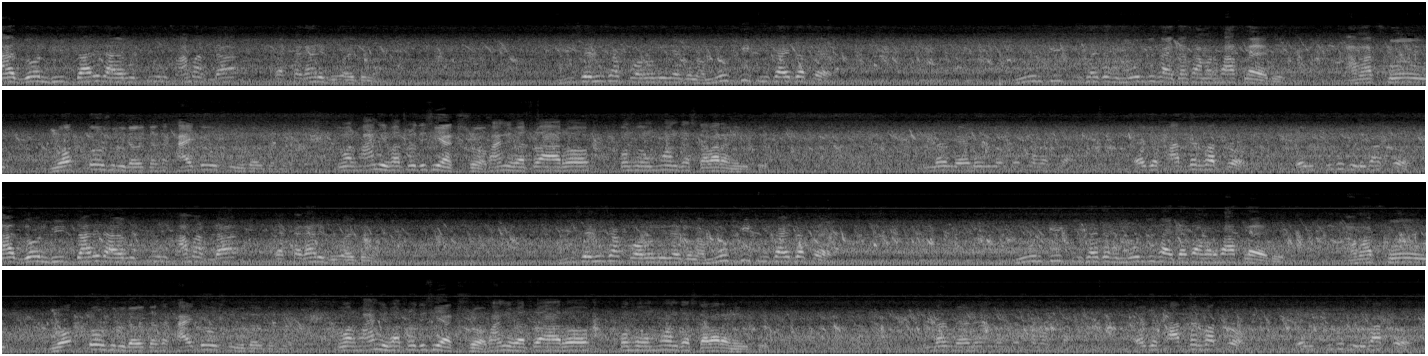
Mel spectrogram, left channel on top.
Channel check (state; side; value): normal; both; correlation 0.40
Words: জন 20 গাড়ি রাখবে কোন খামারটা একটা গাড়ি ঢুকাইতো না 20-এর হিসাব করণই যাইতো না মুরগি কি চাইতেছে মুরগি খাইতেছে আমার ভাত লাগে আমার রক্ত সুবিধা হইতেছে খাইতেও সুবিধা হইতেছে তোমার পানি ভাত দিয়েছি 100 পানি ভাত আরো কমসে কম 50টা বাড়ানো উচিত তোমার ম্যানেজমেন্টের সমস্যা এই যে খাদ্যের পাত্র এই ছোটো ছোটো পাত্র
